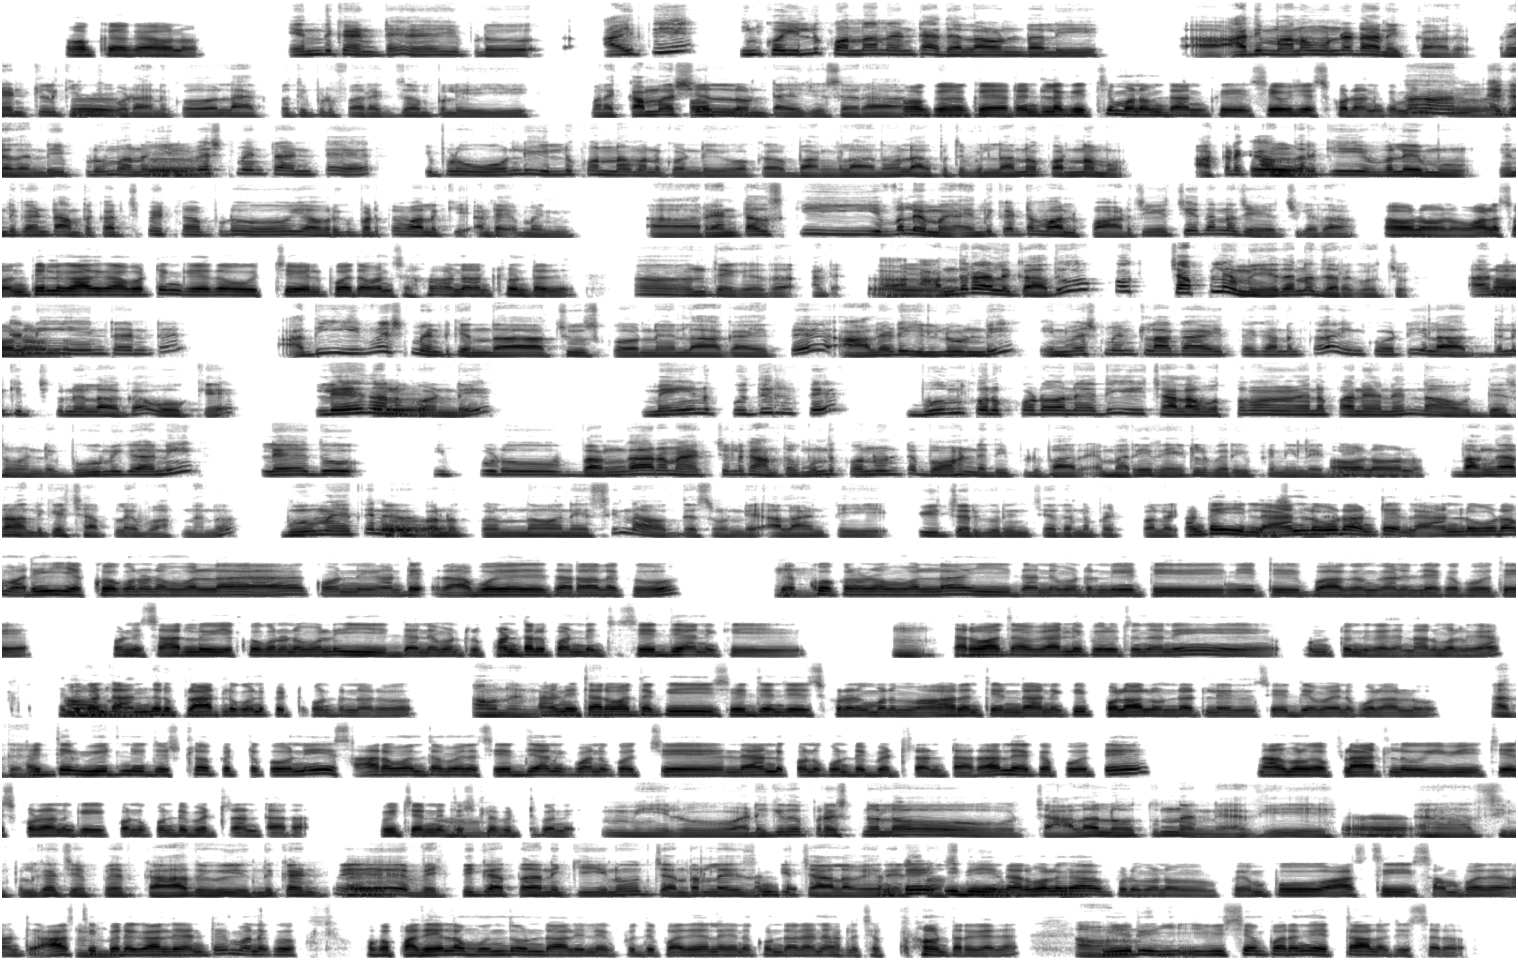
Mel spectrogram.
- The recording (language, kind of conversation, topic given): Telugu, podcast, ప్రయాణాలు, కొత్త అనుభవాల కోసం ఖర్చు చేయడమా లేదా ఆస్తి పెంపుకు ఖర్చు చేయడమా—మీకు ఏది ఎక్కువ ముఖ్యమైంది?
- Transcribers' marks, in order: other noise; in English: "ఫర్ ఎగ్జాంపుల్"; in English: "కమర్షియల్‌లో"; in English: "సేవ్"; in English: "మనీ"; in English: "ఇన్వెస్ట్‌మెంట్"; in English: "ఓన్లీ"; in English: "ఐ మీన్"; in English: "రెంటల్స్‌కీ"; chuckle; in English: "ఇన్వెస్ట్‌మెంట్"; in English: "ఆల్రెడీ"; in English: "ఇన్వెస్ట్‌మెంట్‌లాగా"; in English: "మెయిన్"; in English: "యాక్చువల్‌గా"; chuckle; in English: "ఫ్యూచర్"; in English: "అడిషనల్‌గా"; in English: "వాల్యూ"; in English: "నార్మల్‌గా"; tapping; other background noise; in English: "ల్యాండ్"; in English: "నార్మల్‌గా"; in English: "ఫ్యూచర్‌ని"; drawn out: "ప్రశ్నలో"; in English: "సింపుల్‌గా"; in English: "జనరలైజ్‌కి"; in English: "వేరియేషన్"; in English: "నార్మల్‌గా"; chuckle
